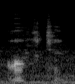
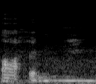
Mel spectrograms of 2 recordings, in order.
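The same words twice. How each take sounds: First: The T in the middle is sounded. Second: The T in the middle is silent. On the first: This is the older form from about four hundred years ago. "The proper pronunciation was often" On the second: This is the later form after the change. "we gradually dropped the T and the proper pronunciation became often"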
